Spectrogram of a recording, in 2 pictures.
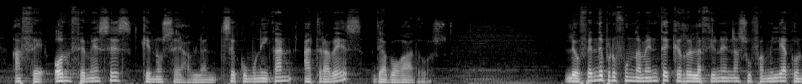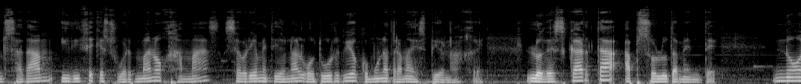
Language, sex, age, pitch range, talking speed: Spanish, female, 20-39, 115-145 Hz, 165 wpm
